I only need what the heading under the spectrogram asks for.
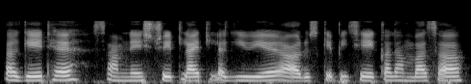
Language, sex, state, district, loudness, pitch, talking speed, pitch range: Hindi, female, Himachal Pradesh, Shimla, -17 LUFS, 185 Hz, 165 wpm, 180-195 Hz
